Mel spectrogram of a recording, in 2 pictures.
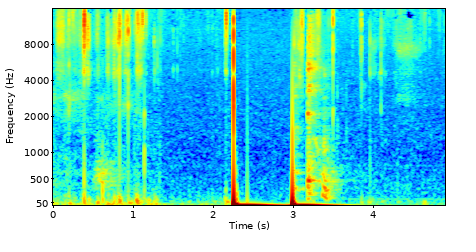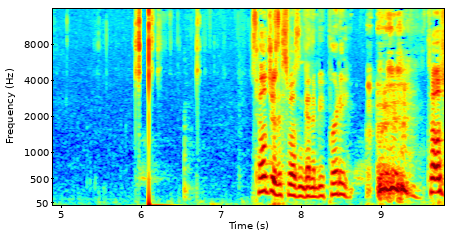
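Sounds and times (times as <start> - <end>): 
person coughing with something stuck in the throat: 3.0 - 3.6, 8.8 - 9.6
speech: 7.4 - 8.8, 9.6 - 9.7.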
